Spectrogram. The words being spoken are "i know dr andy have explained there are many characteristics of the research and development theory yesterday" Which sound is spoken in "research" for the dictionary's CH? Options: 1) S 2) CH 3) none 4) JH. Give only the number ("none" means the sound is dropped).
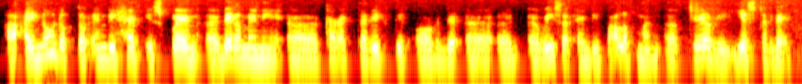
3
